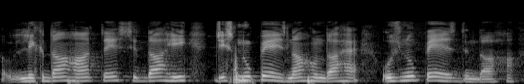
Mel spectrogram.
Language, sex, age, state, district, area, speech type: Punjabi, male, 18-30, Punjab, Gurdaspur, rural, spontaneous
